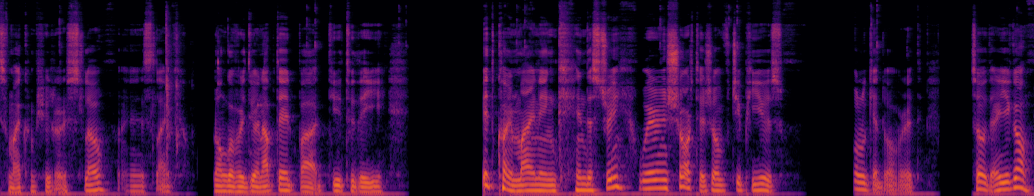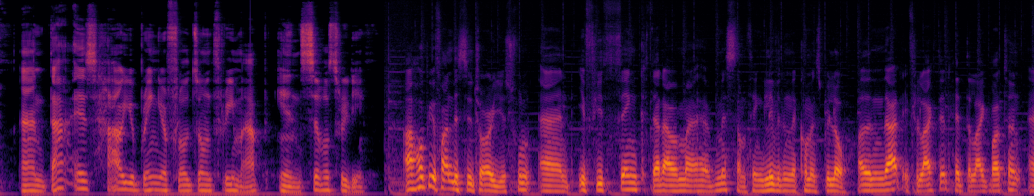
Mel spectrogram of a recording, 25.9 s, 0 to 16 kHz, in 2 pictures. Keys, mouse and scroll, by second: 2.0 b, 3.7 click, 5.6 Escape, 6.3 click, 10.2-10.8 scroll up 1, 10.8 click, 11.5 Escape, 11.8 scroll up 1, 12.4 scroll down 1, 12.6 middle click, 13.3-13.9 scroll up 1, 13.9 middle click, 14.3 scroll down 1.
